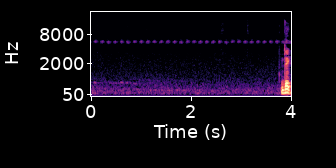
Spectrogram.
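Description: A faint, high-pitched trill, evenly pulsed many times a second and steady throughout, over quiet room tone. A man's voice starts just before the end.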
